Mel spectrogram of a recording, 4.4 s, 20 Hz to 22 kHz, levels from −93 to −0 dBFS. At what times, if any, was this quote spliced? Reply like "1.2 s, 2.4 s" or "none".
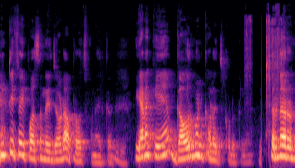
3.4 s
